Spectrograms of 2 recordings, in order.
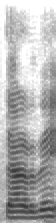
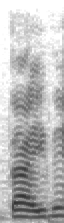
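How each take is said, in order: First: The first syllable ends with an R sound. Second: The first syllable ends with an I sound.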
